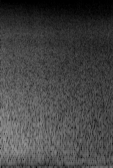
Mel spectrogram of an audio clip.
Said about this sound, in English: As soon as the last person stepped onto the Jordan River's western bank, the water rushed back into place.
